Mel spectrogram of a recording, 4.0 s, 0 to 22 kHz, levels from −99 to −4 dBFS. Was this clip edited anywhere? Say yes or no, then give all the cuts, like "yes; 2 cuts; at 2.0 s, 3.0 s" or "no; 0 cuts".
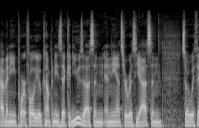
no; 0 cuts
